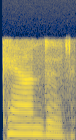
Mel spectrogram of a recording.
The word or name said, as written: candid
